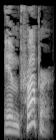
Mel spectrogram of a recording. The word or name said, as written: improper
